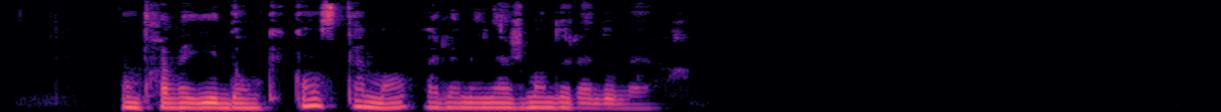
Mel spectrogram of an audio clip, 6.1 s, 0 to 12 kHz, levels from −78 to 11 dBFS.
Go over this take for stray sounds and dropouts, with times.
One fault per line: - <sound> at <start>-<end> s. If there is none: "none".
none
